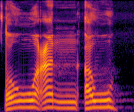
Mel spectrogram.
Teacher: maka bunyi fathah tanwin dibaca jelas tanpa mendengung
